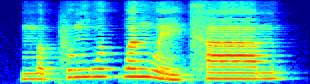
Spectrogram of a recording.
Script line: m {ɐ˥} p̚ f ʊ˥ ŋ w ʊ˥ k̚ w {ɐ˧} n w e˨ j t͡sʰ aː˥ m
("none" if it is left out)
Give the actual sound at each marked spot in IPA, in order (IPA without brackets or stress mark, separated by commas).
ɐ˨, ɐ˥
